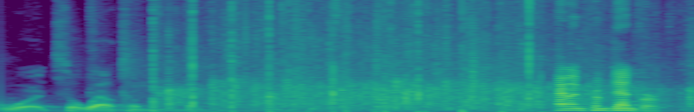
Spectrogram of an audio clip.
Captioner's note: applause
